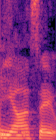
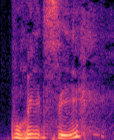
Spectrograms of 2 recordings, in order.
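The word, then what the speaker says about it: Beyoncé: Beyonce or as your pop calls her what? Buoy. Buoyancy cuz he doesn't say her name right. Buoy.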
